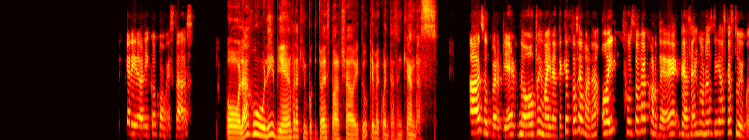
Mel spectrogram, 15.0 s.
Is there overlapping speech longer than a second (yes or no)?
no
